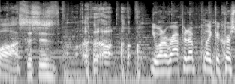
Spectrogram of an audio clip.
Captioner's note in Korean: 웃음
